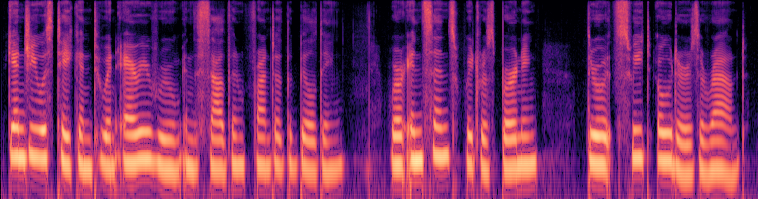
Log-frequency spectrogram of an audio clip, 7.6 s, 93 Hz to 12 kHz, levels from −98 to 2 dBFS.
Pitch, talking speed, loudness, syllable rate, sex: 215 Hz, 190 wpm, -17 LUFS, 5.5 syllables/s, female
